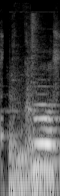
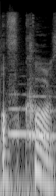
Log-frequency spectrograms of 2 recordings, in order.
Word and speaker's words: of course: Compare that with this Polish speaker pronouncing of course with a strong of. Of course, of course, of course, of course, of course. It's not quite the same, is it?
